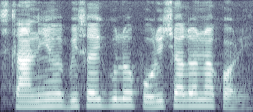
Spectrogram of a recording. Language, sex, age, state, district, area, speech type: Bengali, male, 30-45, West Bengal, Howrah, urban, spontaneous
